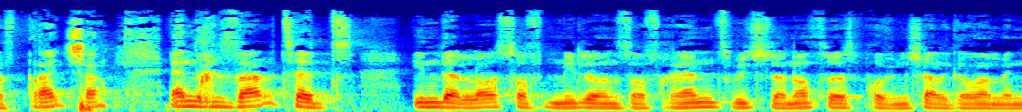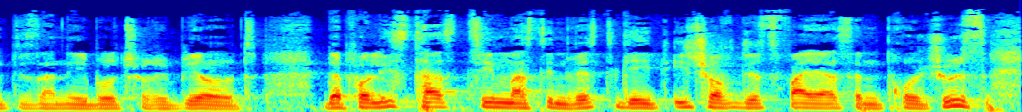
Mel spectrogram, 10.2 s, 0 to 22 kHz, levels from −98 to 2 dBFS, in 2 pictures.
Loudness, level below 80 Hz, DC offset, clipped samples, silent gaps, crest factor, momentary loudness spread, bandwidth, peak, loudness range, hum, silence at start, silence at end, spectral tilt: -16 LUFS; -40 dBFS; under 0.1%; under 0.1%; none; 16 dB; 6 LU; 16 kHz; 0 dBFS; 3 LU; none; 0 s; 0 s; -6.5 dB/octave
